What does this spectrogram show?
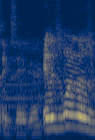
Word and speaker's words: Xavier: stupid it's it's pronounced Xavier it was one of those Rob lifel things that I knew that it's pronounced Xavier you're saying it wrong fair enough I don't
